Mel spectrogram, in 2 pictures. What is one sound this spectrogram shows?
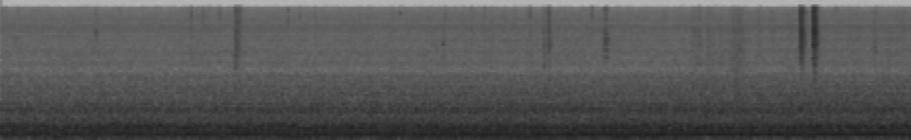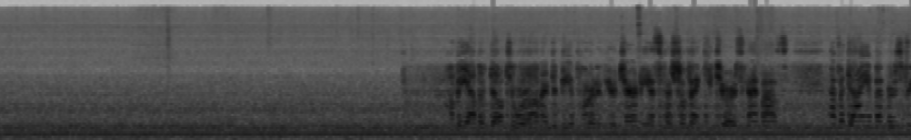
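A jet airliner's engines drone steadily inside the cabin.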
